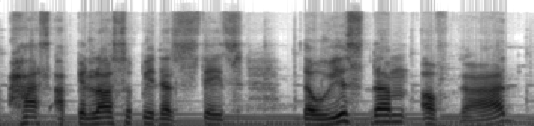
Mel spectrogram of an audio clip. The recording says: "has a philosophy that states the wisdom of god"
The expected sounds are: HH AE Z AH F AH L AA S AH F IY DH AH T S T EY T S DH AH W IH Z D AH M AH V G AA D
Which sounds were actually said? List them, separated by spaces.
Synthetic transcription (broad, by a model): HH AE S AH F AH L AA S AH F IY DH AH T S T EY T S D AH W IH S D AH M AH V G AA D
